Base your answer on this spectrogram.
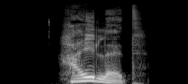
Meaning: second-person plural subjunctive I of heilen
- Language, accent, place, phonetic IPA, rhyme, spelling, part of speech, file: German, Germany, Berlin, [ˈhaɪ̯lət], -aɪ̯lət, heilet, verb, De-heilet.ogg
